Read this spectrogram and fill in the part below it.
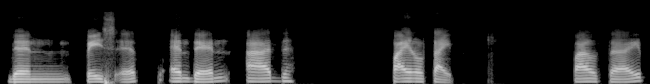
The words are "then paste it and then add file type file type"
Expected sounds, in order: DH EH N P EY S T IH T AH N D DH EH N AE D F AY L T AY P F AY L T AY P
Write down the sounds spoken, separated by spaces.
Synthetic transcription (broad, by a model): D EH N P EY S IH T AH N D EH N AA D P AY L T AY P P AY L T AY P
